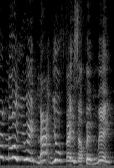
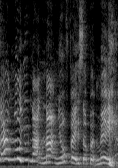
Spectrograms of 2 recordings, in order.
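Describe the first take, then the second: First: Laughing high retelling. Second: Laughing retelling. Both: Retold or imitated. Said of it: "Ain't I country?".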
